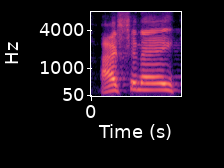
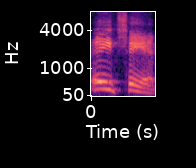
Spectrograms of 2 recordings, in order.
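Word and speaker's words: Achane: Uh Ashen. No, it's Achan.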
